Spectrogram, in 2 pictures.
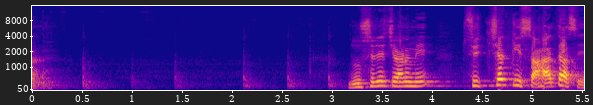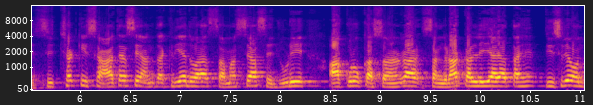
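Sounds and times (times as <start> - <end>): stylus scratching on touchscreen: 0.0 - 3.2.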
